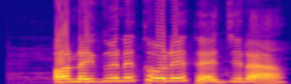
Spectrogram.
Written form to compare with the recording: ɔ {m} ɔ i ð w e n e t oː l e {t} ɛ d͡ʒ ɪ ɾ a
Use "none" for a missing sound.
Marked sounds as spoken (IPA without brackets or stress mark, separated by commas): n, t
